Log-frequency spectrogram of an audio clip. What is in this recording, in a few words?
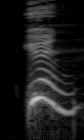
"yun4", pinyin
